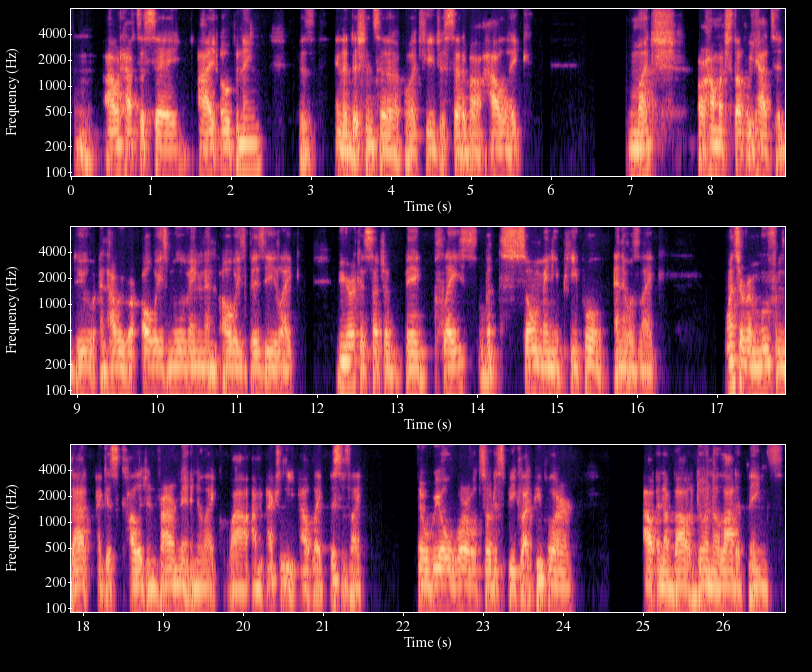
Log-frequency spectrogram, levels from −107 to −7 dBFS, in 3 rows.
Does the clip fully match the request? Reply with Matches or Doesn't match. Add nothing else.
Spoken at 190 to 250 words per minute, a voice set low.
Matches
